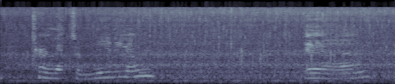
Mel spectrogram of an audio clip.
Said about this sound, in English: That is boiling there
